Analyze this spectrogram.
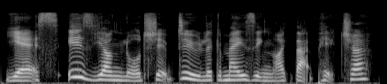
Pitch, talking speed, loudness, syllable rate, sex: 205 Hz, 155 wpm, -19 LUFS, 4.2 syllables/s, female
